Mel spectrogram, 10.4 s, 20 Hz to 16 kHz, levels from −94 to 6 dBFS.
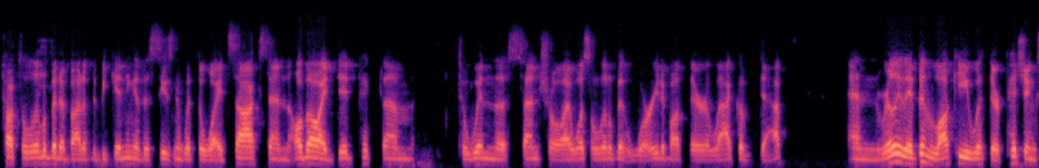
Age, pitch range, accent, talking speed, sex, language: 20-39, 110-125 Hz, American, 255 wpm, male, English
